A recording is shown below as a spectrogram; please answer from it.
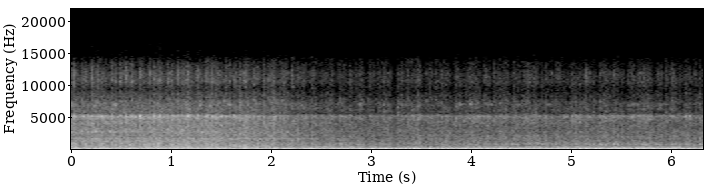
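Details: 1955 Chevrolet Bel Air four-door with Gen III LS V8 (4.8/5.3/6.0) running a Comp Stage 1 Thumpr hydraulic roller cam, changed intake and headers, not yet tuned: deep, loping, uneven idle rumble holding steady; normal healthy cammed idle.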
